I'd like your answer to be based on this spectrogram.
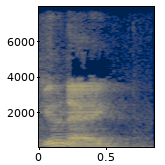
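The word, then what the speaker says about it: gune (γυνή): The Greek word that's used here is the word gune, G-U-N-E, pronounced gune.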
